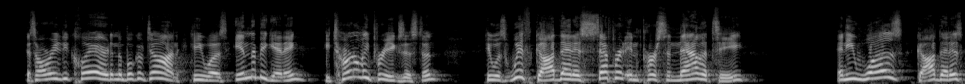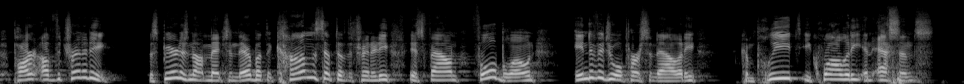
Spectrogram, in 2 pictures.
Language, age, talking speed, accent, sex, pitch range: English, 30-49, 170 wpm, American, male, 150-225 Hz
